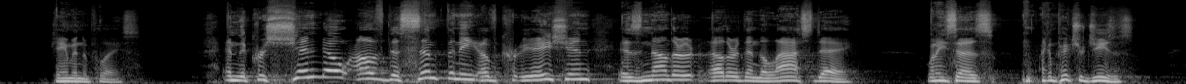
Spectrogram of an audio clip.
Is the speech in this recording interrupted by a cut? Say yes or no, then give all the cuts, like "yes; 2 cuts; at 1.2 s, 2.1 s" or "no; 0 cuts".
no; 0 cuts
